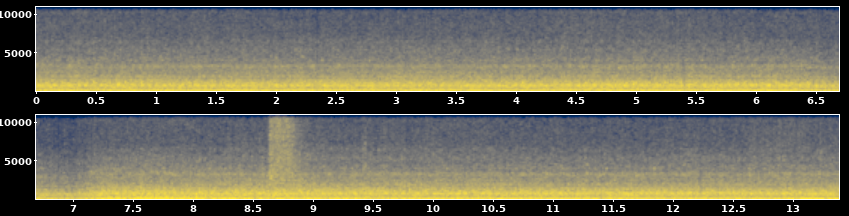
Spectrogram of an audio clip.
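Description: A Mack truck in SnowRunner runs steadily in high gear with a loud, constant engine drone and tonal hum, briefly dipping mid-way before resuming, followed by a short hissing burst.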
